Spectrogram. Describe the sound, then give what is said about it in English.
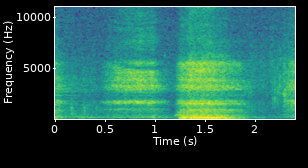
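Two amplified breaths into a loud microphone: a softer airy exhale, a brief pause, then a louder, fuller breath with a rough, noisy texture, no talking. “This mic is loud. I like it loud, but you can hear my breathing too.”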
